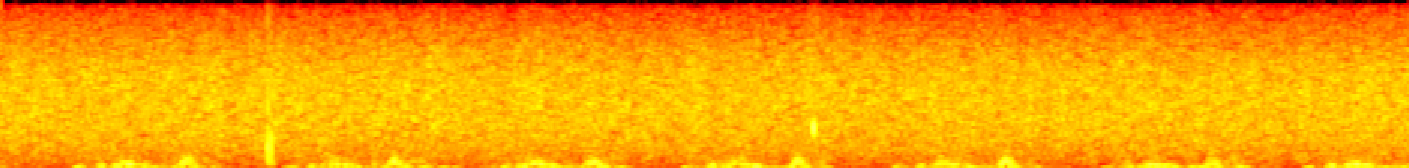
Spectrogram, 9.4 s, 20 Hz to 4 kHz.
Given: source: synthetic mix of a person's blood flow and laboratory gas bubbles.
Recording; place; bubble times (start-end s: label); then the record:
Doppler ultrasound of blood flow; precordium
1.76-1.85 s: bubbles
5.38-5.46 s: bubbles
From the record:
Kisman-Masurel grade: 123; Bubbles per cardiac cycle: 1 to 2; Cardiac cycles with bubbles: 10 to 50%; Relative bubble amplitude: loud (0.450 to 0.775); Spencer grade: 2 (many but less than half of the cardiac periods contain bubble signals, singularly or in groups); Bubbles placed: anywhere in the cardiac cycle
